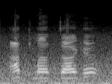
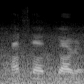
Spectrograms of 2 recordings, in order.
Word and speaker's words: Alla daga: We saw like on the sign of the supermarket, it's open Alla daga, A-L-L-A. Okay. Alla daga.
